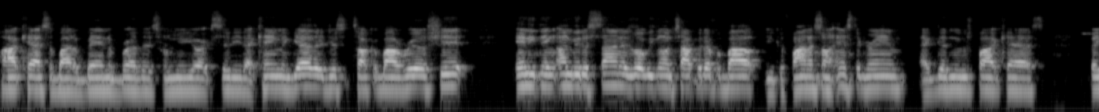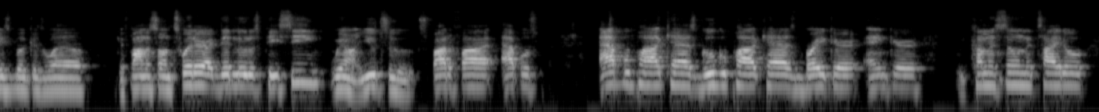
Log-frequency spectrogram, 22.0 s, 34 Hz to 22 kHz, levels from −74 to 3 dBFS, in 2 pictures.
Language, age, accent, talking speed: English, 20-39, American, 195 wpm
